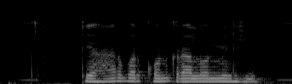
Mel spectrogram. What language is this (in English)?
Chhattisgarhi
